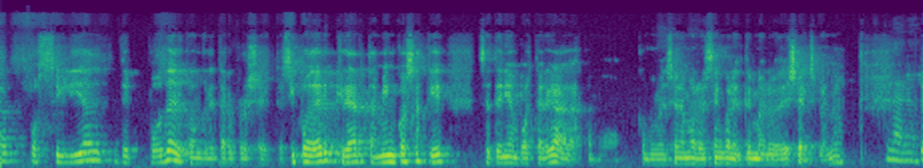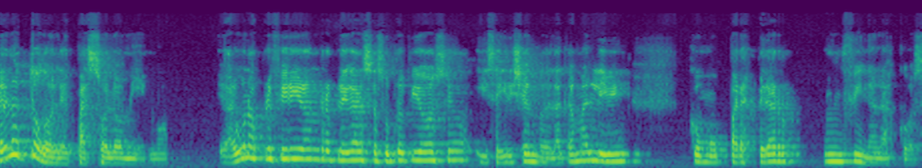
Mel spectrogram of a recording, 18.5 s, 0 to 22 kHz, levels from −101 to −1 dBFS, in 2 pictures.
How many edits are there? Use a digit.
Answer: 1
